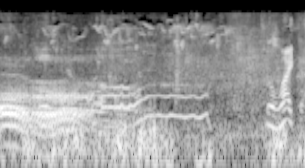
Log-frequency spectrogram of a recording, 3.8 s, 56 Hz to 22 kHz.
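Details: At Seal Point Dog Park by San Francisco Bay on March 5, 2015, a dog on about his fourth visit gives a long, loud tonal whine that slides slowly downward, then a brief wavering yelp, with people talking nearby.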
